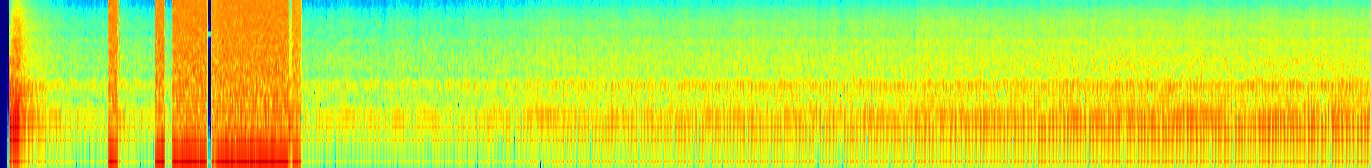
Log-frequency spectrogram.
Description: Snare Drum Snare Drum Roll

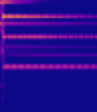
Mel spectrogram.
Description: beep

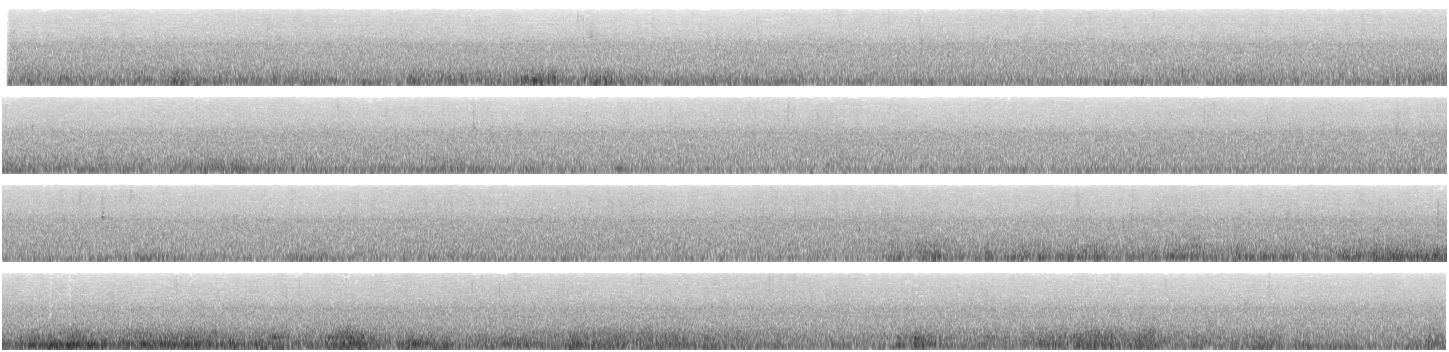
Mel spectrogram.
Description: Rain Thunder

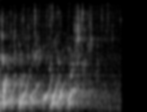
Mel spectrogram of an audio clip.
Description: catch

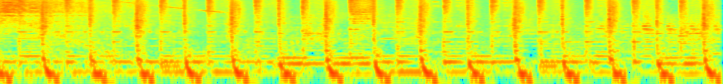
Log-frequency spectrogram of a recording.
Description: soundtrack

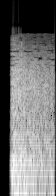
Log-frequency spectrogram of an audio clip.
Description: bomb

